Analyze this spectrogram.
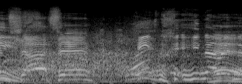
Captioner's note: audience laughs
